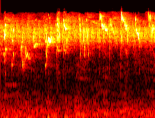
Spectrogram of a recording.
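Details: Pleci white-eye, a champion songbird in full voice, pours out a short burst of high, rapid twittering and sharp chirps with slurred notes, dense and without pauses.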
